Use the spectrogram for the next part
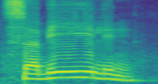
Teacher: سبیلن بی یا مدہ ہے، تنوین کے بعد حلقی حرف ہے، اظہار حلقی ہوگا، گنہ نہیں کریں گے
